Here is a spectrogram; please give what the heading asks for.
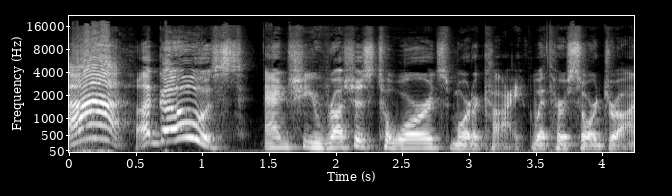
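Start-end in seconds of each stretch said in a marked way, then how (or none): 0.0-1.3 very high, shrill, frightened yell. Voicing a character who sees a ghost: yelling in fright. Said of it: "Mames yells".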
